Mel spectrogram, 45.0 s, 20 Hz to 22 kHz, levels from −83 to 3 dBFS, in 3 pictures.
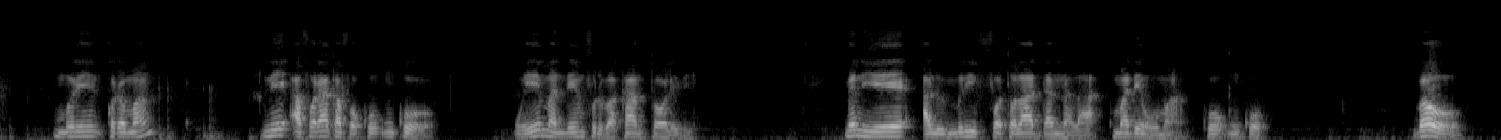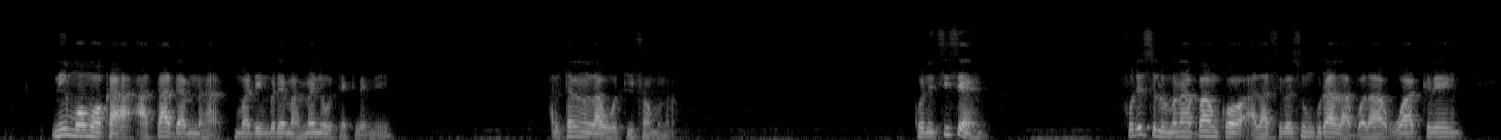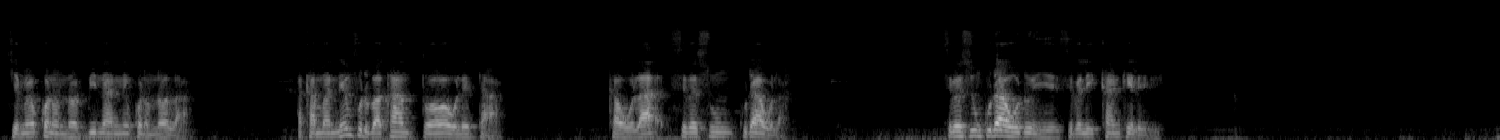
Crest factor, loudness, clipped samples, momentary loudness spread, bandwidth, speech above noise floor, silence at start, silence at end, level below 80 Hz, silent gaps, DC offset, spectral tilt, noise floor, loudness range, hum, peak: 24 dB; -34 LUFS; under 0.1%; 15 LU; 9.6 kHz; 44 dB; 0.55 s; 0 s; -64 dBFS; none; under 0.1%; -8 dB/octave; -78 dBFS; 9 LU; none; -12 dBFS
